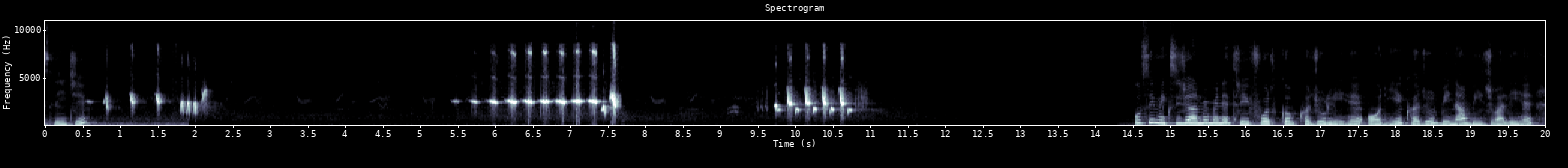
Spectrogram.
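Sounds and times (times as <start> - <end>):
bird chirping: 0.4 - 13.3.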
